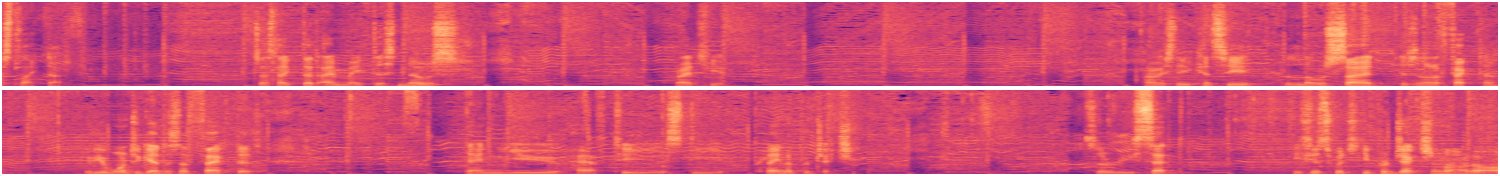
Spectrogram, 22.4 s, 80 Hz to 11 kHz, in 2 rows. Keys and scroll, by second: 21.0 Return.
